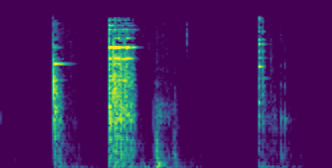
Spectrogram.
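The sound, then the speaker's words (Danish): Glasses clink together in a toast, four quick, bright taps with short ringing decays, fairly loud, with a brief pause before the last one. No one speaks. “Skål. Skål.”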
